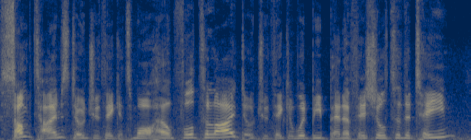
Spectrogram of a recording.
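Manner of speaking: fiendish put-on game-show host voice. The villain needles a trapped hero with question after question, fiendish Orkestria voice. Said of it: "The fiendish [name] Orkestria has our heroes trapped in a prison of his own design, and the only way to escape is to play his impossible, unwinnable games. / leaving only [name] and [name] to compete".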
